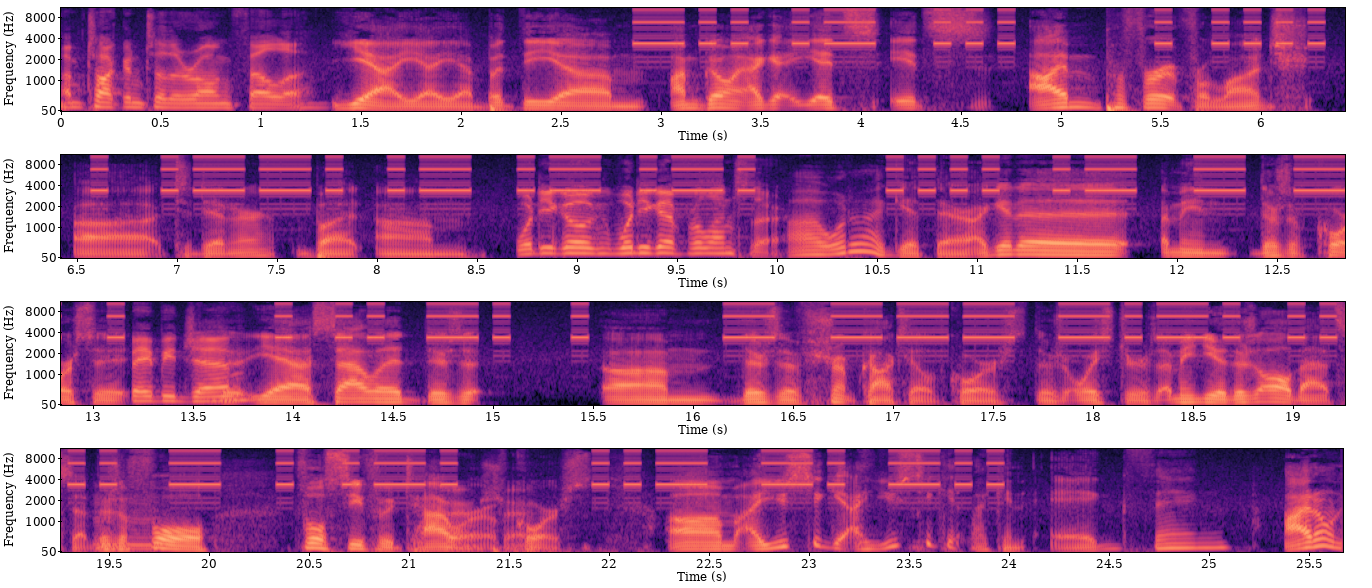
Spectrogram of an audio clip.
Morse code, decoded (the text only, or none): DAS EHEPAAR HATTE EINE TOCHTER UND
